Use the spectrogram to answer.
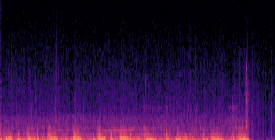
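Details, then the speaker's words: Captured, tied wildebeest, first attempt to tape an antelope's heart: fast, irregular low thumps through a stethoscope, mixed with loud breathing noise after exertion, air rushing in and out of the lungs obscuring the heartbeat; rapid heartbeat. "the heart's beating very fast but we're also picking up breathing noise we're not getting a good recording the sound of air rushing in and out of the lungs is obscuring the sound of his heartbeat"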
